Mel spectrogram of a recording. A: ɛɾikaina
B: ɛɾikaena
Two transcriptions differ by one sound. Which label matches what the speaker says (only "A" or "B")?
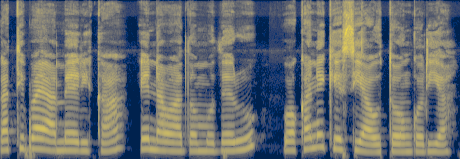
B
